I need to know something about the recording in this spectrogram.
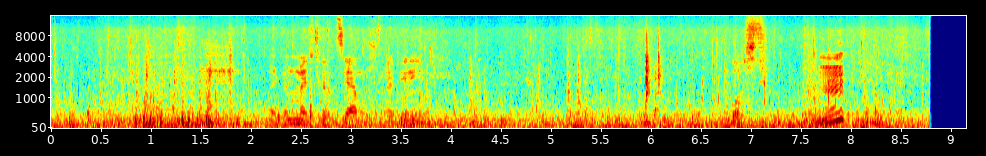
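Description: A man talks nearby inside a car.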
